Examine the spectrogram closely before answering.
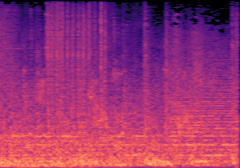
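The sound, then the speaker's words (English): Gunfire from a Bethesda video game trailer, with shots aimed at a T-Rex: dense, rapid shots blended into a loud, busy mix of effects. “Look at the headshots. Shoot the T-Rex!”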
